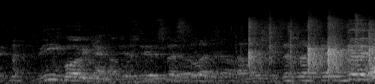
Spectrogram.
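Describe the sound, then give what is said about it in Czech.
A burst of applause breaks out partway through, a dense crackle of many hands clapping that grows louder toward the end, mixed with people talking. “Já děkuju za potlesk, ale napadlo to nejenom mě, ale i další asi 3 nebo 4 zastupitele z různých stran.”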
